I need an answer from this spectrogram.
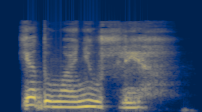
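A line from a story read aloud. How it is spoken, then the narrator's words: Boy, heavy sigh. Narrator (Russian): Мальчик опять тяжело вздохнул и сказал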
